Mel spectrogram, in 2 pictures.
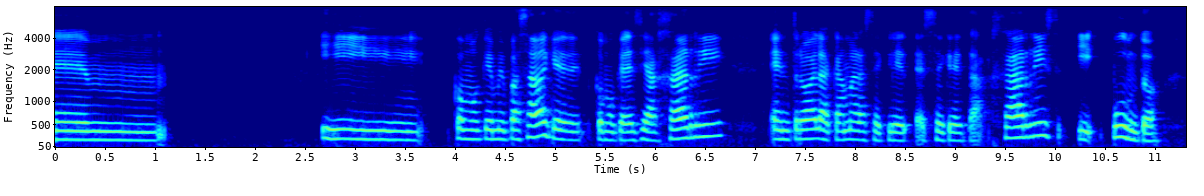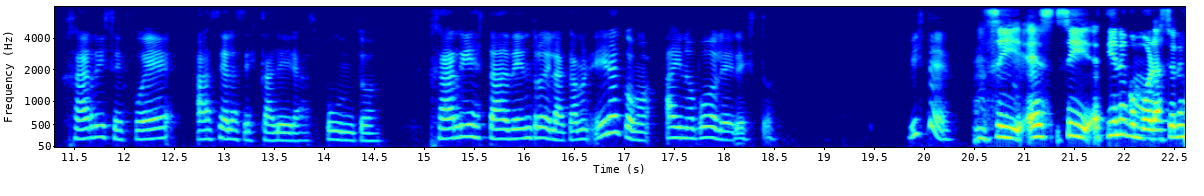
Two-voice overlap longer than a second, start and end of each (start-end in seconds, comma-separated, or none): none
